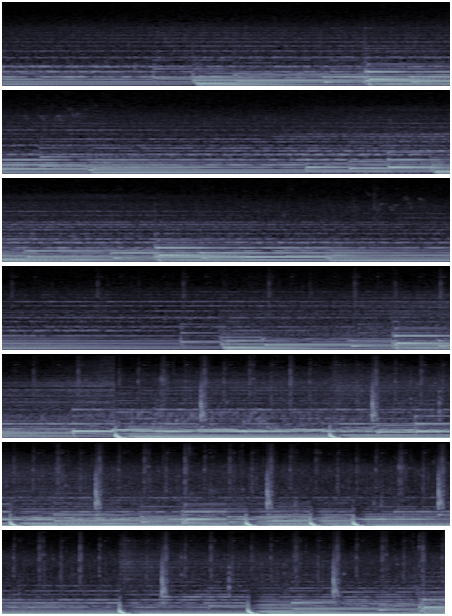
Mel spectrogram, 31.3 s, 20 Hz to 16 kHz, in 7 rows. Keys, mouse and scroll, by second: 0.6-1.3 scroll up 9, 1.3 middle click, 1.9-2.6 scroll up 4, 2.6 drag, 3.8-4.9 middle drag, 4.9 click, 8.3-8.8 scroll down 3, 8.8-9.9 middle drag, 9.9 scroll up 4, 10.7-13.7 drag, 15.0-20.3 drag, 20.3 scroll down 3, 20.6-22.3 middle drag, 22.3-22.7 scroll up 3, 22.7-25.8 shift+drag, 27.9-28.3 scroll down 5, 28.3-29.6 middle drag, 29.6-31.3 drag.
